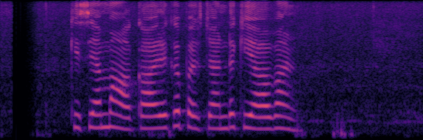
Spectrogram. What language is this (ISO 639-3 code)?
sin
